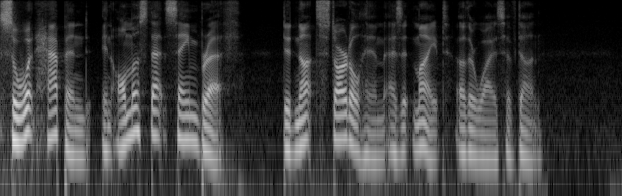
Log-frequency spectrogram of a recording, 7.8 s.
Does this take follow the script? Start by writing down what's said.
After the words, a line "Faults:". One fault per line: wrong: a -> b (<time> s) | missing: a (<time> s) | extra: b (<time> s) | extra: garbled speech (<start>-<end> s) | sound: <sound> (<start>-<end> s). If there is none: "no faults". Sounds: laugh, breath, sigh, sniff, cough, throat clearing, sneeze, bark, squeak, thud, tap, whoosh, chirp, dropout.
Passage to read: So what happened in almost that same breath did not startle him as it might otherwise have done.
So what happened in almost that same breath did not startle him as it might otherwise have done.
Faults:
no faults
